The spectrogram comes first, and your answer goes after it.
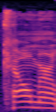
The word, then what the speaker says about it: Kelmer: say it's Kelmer like Val Kilmer. Yes, exactly. It's just spelled differently.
